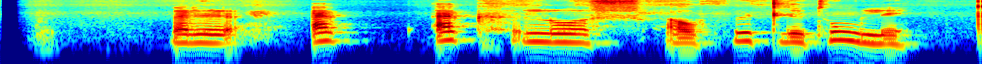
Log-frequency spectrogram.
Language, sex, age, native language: Icelandic, male, 10, Icelandic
